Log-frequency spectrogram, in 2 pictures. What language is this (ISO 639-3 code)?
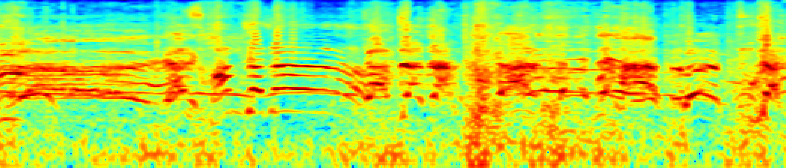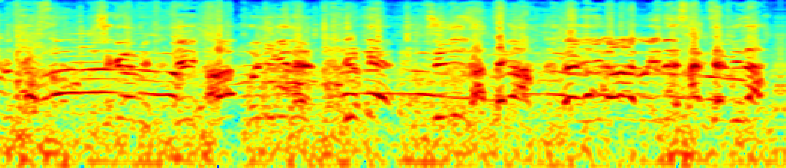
kor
